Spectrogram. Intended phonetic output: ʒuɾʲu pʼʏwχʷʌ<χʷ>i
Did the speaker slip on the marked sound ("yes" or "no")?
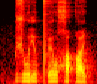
yes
